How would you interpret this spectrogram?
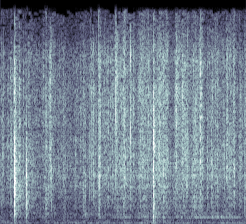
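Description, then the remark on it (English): Dried shrimp and lap chong sausage sizzle steadily in a hot pan, a dense crackling hiss with scattered sharper pops, without any talking. “Okay, let me just concentrate on frying this up so it doesn't burn.”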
